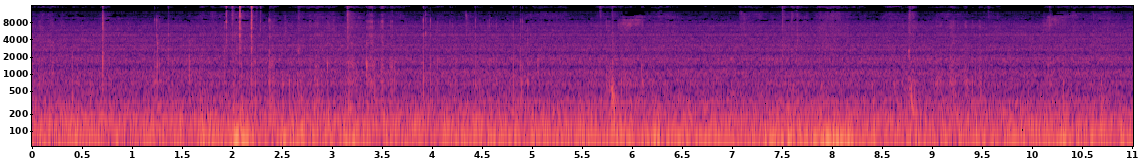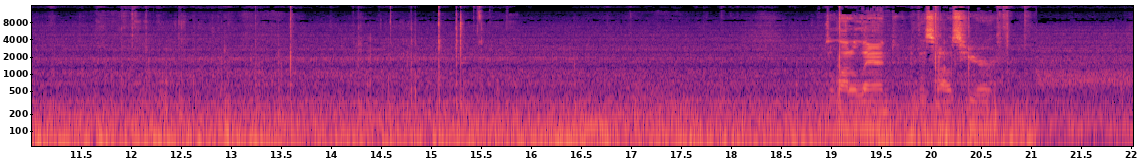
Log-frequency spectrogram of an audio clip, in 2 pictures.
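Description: A car drives along a road with a steady low rumble.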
